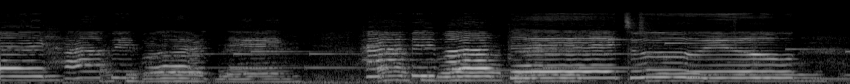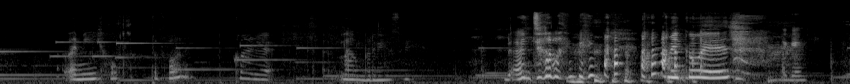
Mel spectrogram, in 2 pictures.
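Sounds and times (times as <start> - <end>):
people singing together: 0.0 - 8.2.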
